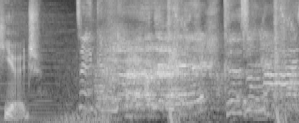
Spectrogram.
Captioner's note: chatter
